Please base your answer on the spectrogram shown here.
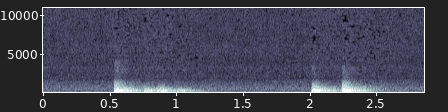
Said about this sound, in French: Va frapper à la porte de droite parce que c'est la seule qui a un nom.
